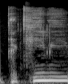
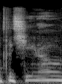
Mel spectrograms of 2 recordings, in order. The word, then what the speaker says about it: Pacino: says i love that he was able to pronounce my name al cachino most people say pakini pakani you know i grew up with that in school and stuff and so he said al pacino yes what's this uh hamlet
